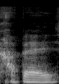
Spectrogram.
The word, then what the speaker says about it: Hapé: It's so like in the in the Portuguese, the R is pronounced as an H. So, but like like Hapé.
